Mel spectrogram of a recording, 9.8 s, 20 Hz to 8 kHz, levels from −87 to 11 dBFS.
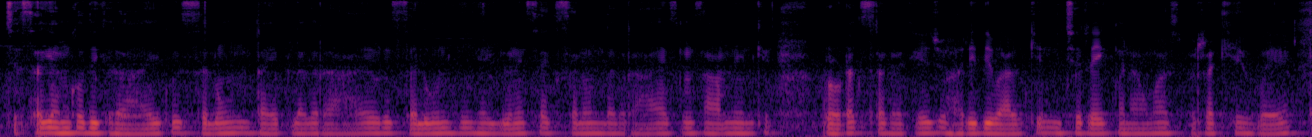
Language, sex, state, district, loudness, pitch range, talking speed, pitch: Hindi, male, Chhattisgarh, Sarguja, -42 LUFS, 105-115 Hz, 250 wpm, 110 Hz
